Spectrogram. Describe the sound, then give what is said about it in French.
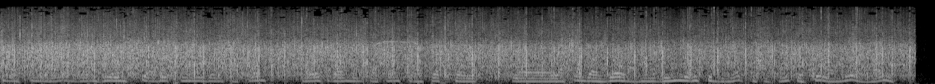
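Audience applause at a live show: dense, steady clapping that holds for about nine seconds and then cuts off abruptly, with a voice audible underneath. “Allez, on peut le réapplaudir aussi, on peut le réapplaudir aussi, euh, voilà, pour changer un peu.”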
